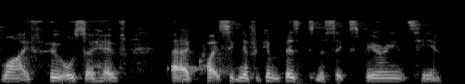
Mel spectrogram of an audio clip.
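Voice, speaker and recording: Over music in the background, a woman speaks at a moderate pace with a New Zealand accent. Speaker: education consultant, expat. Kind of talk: webinar interview.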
